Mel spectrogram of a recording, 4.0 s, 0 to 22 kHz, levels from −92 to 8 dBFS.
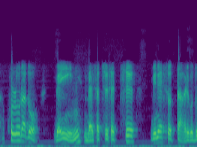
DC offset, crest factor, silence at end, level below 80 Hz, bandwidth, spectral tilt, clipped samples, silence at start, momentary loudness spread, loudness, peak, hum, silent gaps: under 0.1%; 16 dB; 0 s; -58 dBFS; 5.4 kHz; -7.5 dB/octave; under 0.1%; 0 s; 5 LU; -25 LUFS; -10 dBFS; none; none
